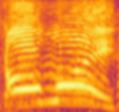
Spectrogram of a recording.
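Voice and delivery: loud, high cry of frustration; exasperated shout. Real, not acted. Player missing a jump, exasperated shout.

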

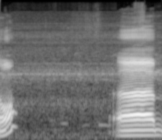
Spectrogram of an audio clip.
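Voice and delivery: ordinary delivery

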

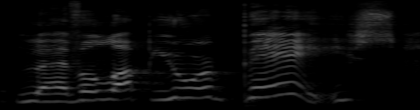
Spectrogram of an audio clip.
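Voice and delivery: slow, drawn-out game instructions; mocking game prompts. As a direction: recite it slowly, mocking a dull game. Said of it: "It's like".

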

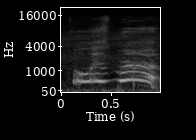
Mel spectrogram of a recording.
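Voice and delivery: baffled shout. Real, not acted. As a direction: shout it out, totally lost. Confused by the story twist.

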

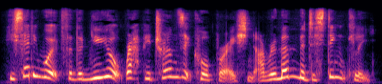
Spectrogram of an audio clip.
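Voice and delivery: high excited cry of sudden recall; sudden shout. A narrator's reading. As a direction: burst out loudly, pitched well up. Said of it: "Haskins suddenly shouted".

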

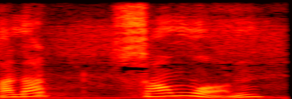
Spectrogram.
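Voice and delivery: put-on high, bright-eyed girl wondering aloud; young girl Sarah, curious. A narrator's reading.

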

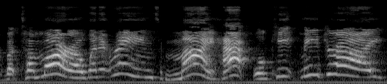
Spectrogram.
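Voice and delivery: loud, emphatic hedgehog comeback; indignant retort. Acted. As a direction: answer the mockery with force. Hedgehog answers the mocking gander.

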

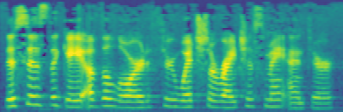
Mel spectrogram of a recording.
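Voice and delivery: ordinary talk, nothing marked

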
